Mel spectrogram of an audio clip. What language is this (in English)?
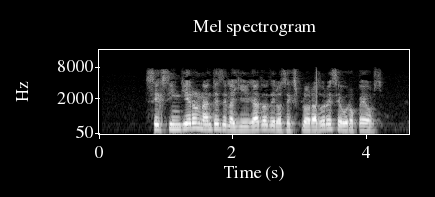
Spanish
